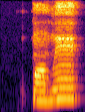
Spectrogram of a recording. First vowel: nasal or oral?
nasal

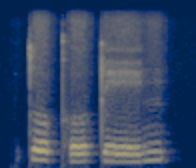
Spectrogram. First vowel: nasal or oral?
oral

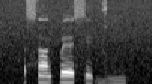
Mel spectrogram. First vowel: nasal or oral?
nasal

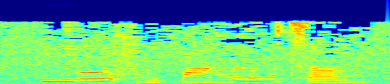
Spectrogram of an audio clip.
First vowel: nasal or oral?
oral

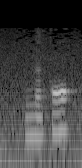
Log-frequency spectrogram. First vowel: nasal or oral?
nasal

